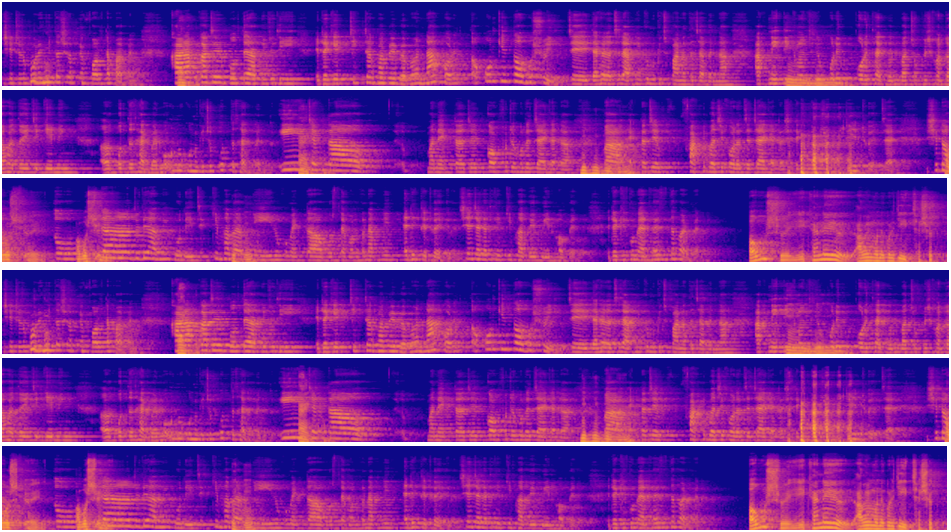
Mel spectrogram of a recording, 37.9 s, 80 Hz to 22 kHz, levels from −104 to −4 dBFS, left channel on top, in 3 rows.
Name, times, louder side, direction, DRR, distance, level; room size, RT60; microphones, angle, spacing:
voice 1, 0.0-3.9 4.2-17.5 17.9-18.0 18.3-34.6, left 1 dB, 10° left, 4 dB, 4.2 m, -41 dB
voice 2, 10.5-11.2 16.6-16.8 20.3-21.1 23.4-24.0 25.2-25.8 26.2-26.7 28.3-28.6 35.2-37.7, right 2 dB, 40° right, 11 dB, 1.3 m, -32 dB
27.0 x 21.0 x 9.9 m, 0.87 s
head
